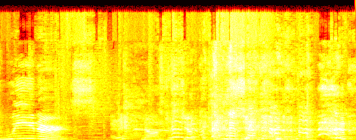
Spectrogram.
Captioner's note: everyone laughs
